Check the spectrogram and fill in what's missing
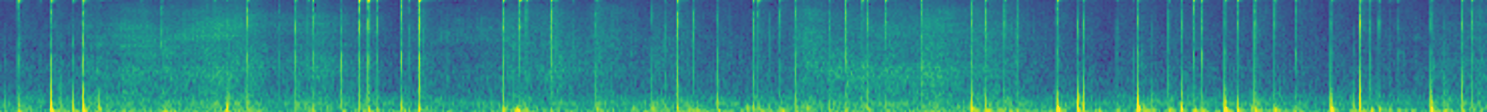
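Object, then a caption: Small glass dropper bottle. A small amber glass dropper bottle with a gold metal collar and white rubber bulb, filled with golden oil, is held in both hands and tapped with long manicured nails. Quick, irregular clicks and taps with a bright, glassy ring come in clusters over a soft, low background hush. Each tap dies away almost instantly.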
